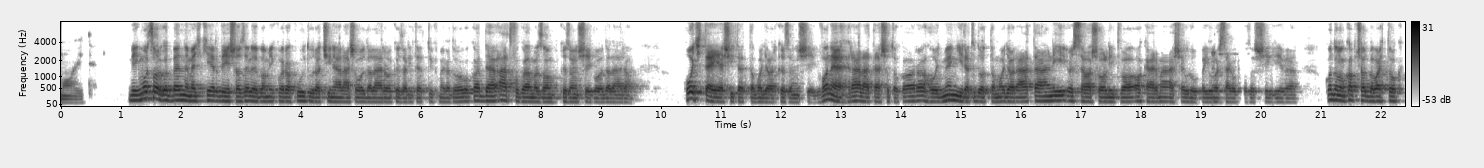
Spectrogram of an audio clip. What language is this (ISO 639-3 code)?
hun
